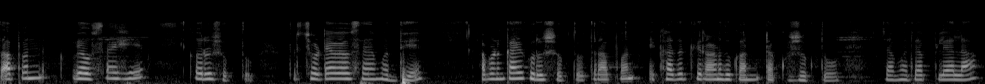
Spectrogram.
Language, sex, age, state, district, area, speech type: Marathi, female, 18-30, Maharashtra, Satara, urban, spontaneous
